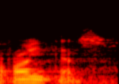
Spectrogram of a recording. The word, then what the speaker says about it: Reuters: agencias especializadas del tipo Reuters, que conocéis, o Reuters se pronuncia.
